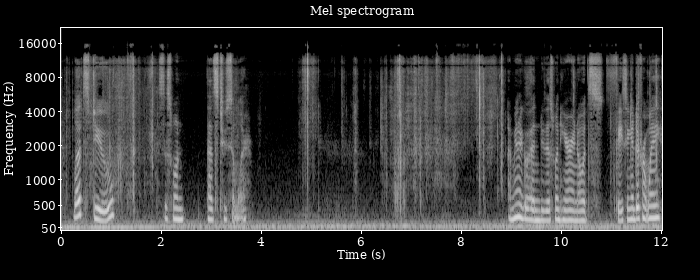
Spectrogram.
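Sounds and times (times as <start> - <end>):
paper rustling and crinkling: 0.0 - 2.2, 4.8 - 8.9, 10.9 - 12.0.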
